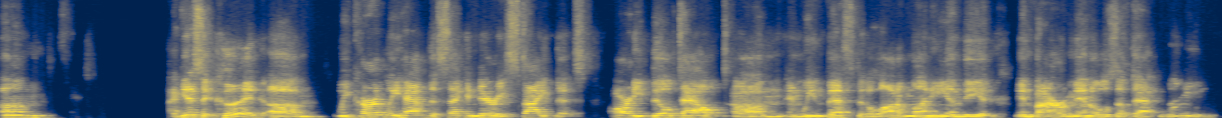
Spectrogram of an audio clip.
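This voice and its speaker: A man who is a district technology official, answering board questions in a measured, explanatory way with frequent "um" pauses. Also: mid-range voice, bright, forceful tone. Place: meeting room. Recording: roomy, picked up from far off.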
